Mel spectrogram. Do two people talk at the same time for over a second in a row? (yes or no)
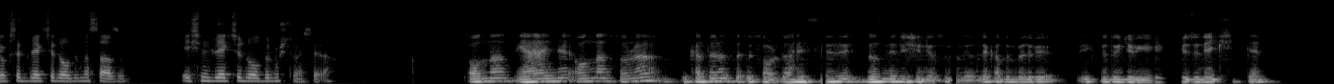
no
